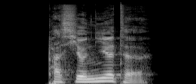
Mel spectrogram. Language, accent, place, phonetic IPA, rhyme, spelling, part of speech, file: German, Germany, Berlin, [pasi̯oˈniːɐ̯tə], -iːɐ̯tə, passionierte, adjective / verb, De-passionierte.ogg
- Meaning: inflection of passioniert: 1. strong/mixed nominative/accusative feminine singular 2. strong nominative/accusative plural 3. weak nominative all-gender singular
